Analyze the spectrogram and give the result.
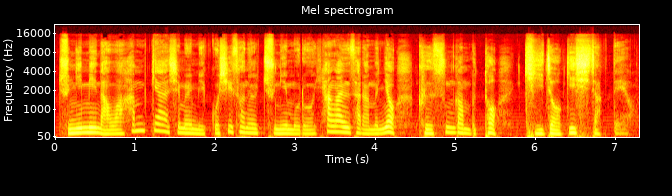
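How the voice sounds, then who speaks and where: A male pastor preaching a sermon, acting out quoted voices and swinging from hushed tones to loud cries. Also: a little high. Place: church sanctuary.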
